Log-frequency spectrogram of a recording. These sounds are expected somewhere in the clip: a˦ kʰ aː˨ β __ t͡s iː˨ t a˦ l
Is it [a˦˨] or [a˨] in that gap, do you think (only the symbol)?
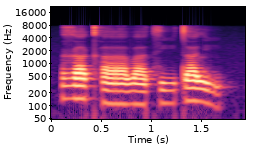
a˨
